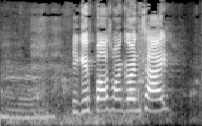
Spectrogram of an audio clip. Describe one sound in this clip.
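A German shepherd barks in high, sharp yelps.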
